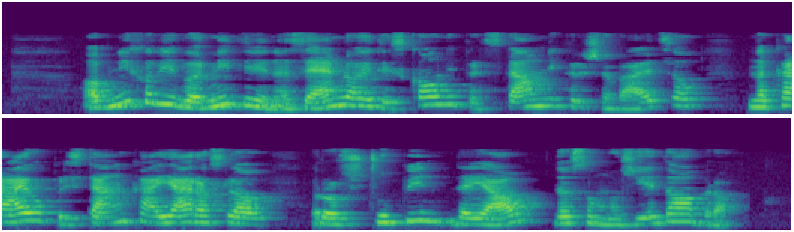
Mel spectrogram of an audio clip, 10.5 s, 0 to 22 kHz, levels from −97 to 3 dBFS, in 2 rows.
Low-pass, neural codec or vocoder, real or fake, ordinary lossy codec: none; none; real; none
